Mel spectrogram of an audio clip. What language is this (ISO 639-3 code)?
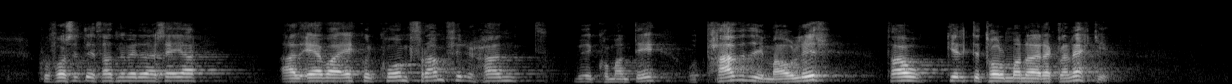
isl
